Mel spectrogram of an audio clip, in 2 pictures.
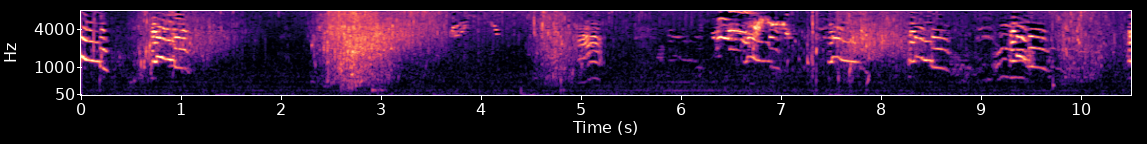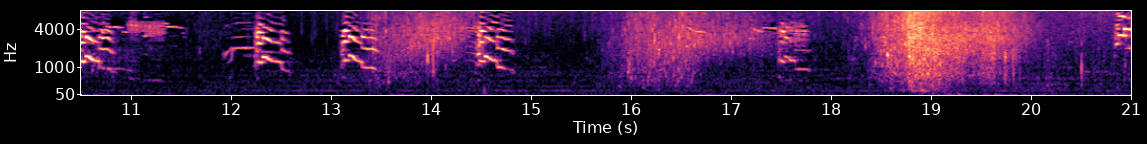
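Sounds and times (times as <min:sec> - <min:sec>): bird calls with falling pitch: 0:05.0 - 0:09.8, 0:10.5 - 0:13.6, 0:14.3 - 0:14.9.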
